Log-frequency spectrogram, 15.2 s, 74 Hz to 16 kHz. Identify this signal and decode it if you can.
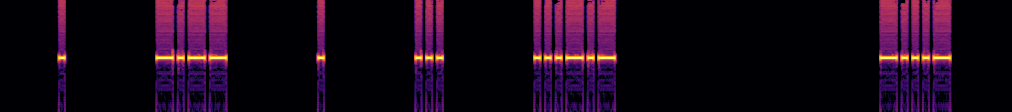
Morse code, heard as a keyed tone, about 15 wpm, spaced as for 5 wpm, 1000 Hz. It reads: EYES<SK> <BT>
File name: qotdfiles / 5wpm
